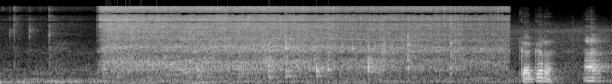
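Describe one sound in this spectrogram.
Food sizzles loudly in a hot pot.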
